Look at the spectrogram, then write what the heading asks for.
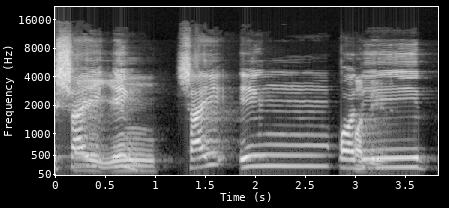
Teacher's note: শাইইন ইয়া এবং হামজাকে একসাথে করে নাই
